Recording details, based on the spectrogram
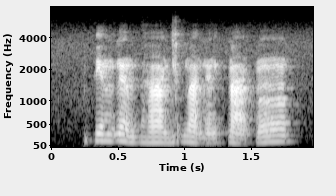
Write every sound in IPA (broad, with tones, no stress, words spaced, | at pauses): pʲɔ˥nɗə̃ː˧bʱãː˧ ɡɪ˥bã˩ ɗə̃˧ɾɪ˧k͡pãː˩k͡põː˥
